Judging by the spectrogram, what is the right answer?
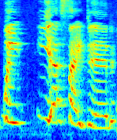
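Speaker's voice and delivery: high, exclaimed correction; sudden admission. Acted. Storybook brother admitting he screamed, high blurted correction. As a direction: blurt it out high, catching yourself.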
